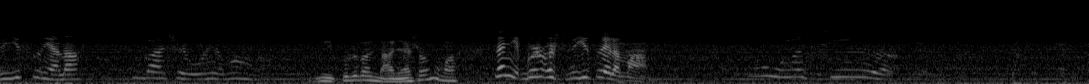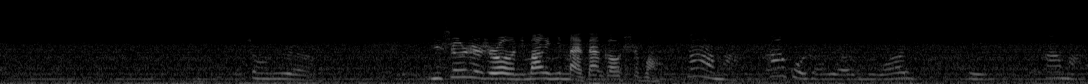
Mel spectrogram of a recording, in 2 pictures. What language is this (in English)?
Chinese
